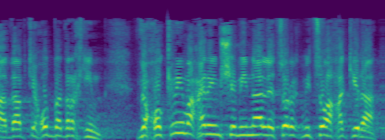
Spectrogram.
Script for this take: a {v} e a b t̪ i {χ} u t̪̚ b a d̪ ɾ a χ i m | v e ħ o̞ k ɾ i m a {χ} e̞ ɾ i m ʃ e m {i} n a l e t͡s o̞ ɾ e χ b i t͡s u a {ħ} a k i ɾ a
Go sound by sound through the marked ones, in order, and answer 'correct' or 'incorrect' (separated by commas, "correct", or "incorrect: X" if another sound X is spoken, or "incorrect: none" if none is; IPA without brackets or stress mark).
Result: correct, incorrect: ħ, incorrect: ħ, correct, correct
